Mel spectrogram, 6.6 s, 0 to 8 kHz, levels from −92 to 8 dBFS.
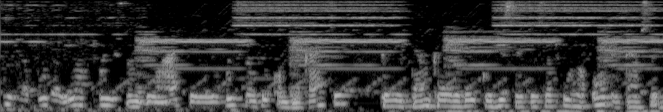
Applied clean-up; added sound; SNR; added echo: classical method Wiener filter.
